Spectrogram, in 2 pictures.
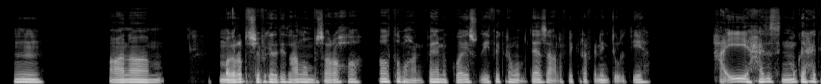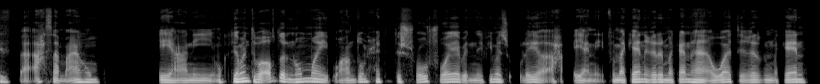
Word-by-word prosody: إمم، 115 -2 +4 0.7
أنا 105 +1 +5 0.7
ما 105 0 +6
جرّبتش 115 +5 +4
الفكرة 120 -2 +3
ديّة 115 0 0
عنهم 110 0 +3
بصراحة، 110 +2 -1
آه، 125 - +5
طبعًا 115 -8 -2
فاهمِك 115 -1 +2
كويّس 110 +2 0
ودي 105 - -2
فكرة 120 +2 -3
ممتازة 105 +1 -1
على 85 - -7
فكرة - - -7
في - - -20
اللي 100 - 0
أنتِ 100 - -5
قلتيها. 110 +1 -3 0.6
حقيقي 135 -2 +2
حاسس 125 +1 0
إن 105 - +2
ممكن 120 +3 +2
الحتّة 120 0 0
دي 110 - -5
تبقى - - -5
أحسن - - -2
معاهم، 105 +7 0 0.6
يعني 90 -3 0
ممكن 110 +4 -6
كمان 135 +2 +6
تبقى 125 -5 +3
أفضل 145 +1 +2
إن 110 - -1
هُم 130 +3 +2
يبقوا 105 -6 -2
عندهم 100 +7 -2
حتّة 125 +2 -4
الشعور 110 +2 -1
شويّة 120 0 +1
بإن 95 -3 -3
في 115 - -6
مسؤوليّة 110 -1 -1
أح - - -4
يعني 85 -4 -3
في - - -7
مكان 115 +3 +2
غير 110 +1 +2
مكانها 110 +1 +2
أو 95 - -1
وقت 115 -1 0
غير 100 +2 0
المكان، 105 +2 0
110 Hz, 200 wpm, -21 LUFS, 105-120 Hz, 0.7 s, ما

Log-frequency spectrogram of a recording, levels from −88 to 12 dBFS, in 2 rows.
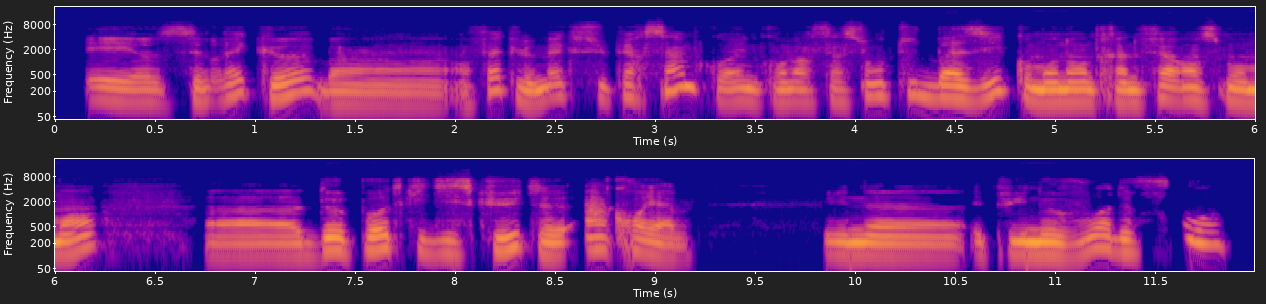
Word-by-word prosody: et 125 -2 0
heu, 115 0 -3
c'est 105 +5 -7
vrai 140 +10 -4
qu'en 95 - -3
fait, 210 -8 -5
le 105 - +1
mec 150 +6 -1
super 145 - -8
simple 240 +5 0
quoi! 115 0 -3
Une 115 - 0
conversation 110 +6 -4
toute 165 0 -7
basique 140 - +2
comme 110 - +4
on 110 - +6
est - - +5
en 115 0 +3
train 110 +1 0
de 110 - +3
faire 125 +3 +1
en 125 - +3
ce 115 - -7
moment, 115 +8 +4 0.5
heu, 100 0 0
2 135 +7 +4
potes 140 +6 +2
qui 125 - -9
discutent, 120 - -1
heu, 105 0 +2
incroyable. 125 -10 0 0.7
Une, 105 -1 +4
heu 95 -2 0
et 110 - -7
puis 110 - -1
une 110 0 +8
voix 110 +10 0
de 125 - +1
fou, 205 - -3
hein! 190 - -11
115 Hz, 205 wpm, -24 LUFS, 105-140 Hz, 0.7 s, une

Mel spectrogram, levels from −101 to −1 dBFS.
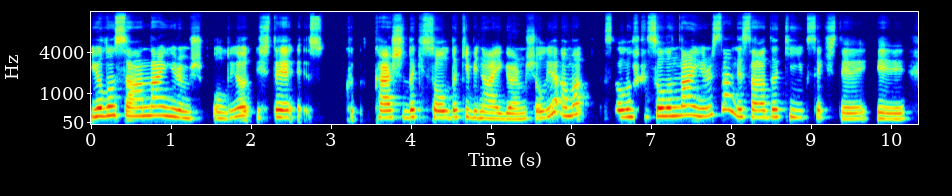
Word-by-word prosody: yolun 270 +4 +7
sağından 290 0 +2
yürümüş 230 -8 0
oluyor. 220 +9 -1
İşte, 475 0 +2
eee, - - -9
s - - -7 0.3
kı - - -13 0.2
karşıdaki 225 +1 +2
soldaki 230 +1 0
binayı 195 -4 -2
görmüş 180 +2 -3
oluyor 260 - -1
ama 285 +4 -2 0.2
solu 235 +1 +2 0.2
solundan 275 +4 +5
yürürsen 310 - -2
de 245 - +1
sağdaki 245 +1 -1
yüksek, 225 0 -9
işte, 190 -3 -5
eee, 180 -1 -3
240 Hz, 130 wpm, -24 LUFS, 215-275 Hz, 0.3 s, yolun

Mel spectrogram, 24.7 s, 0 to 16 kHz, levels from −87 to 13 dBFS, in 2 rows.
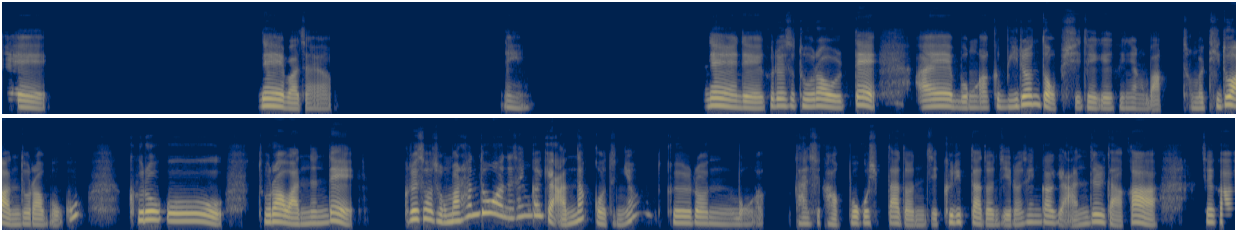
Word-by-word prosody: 네. 155 -6 0 2.1
네 195 -1 +4
맞아요. 135 -3 -5 1.7
네. 155 -1 -14 1.7
네네. 170 -7 +2
그래서 195 -1 -3
돌아올 185 -3 +1
때 205 0 +2 0.4
아예 185 +2 +2
뭔가 160 -1 -5
그 185 - -9
미련도 230 +8 +2
없이 150 +2 -3
되게 145 -3 -4
그냥 140 -2 -13
막 120 - -6 0.2
정말 145 0 -10
뒤도 205 +8 +4
안 140 -3 +4
돌아보고 150 - -3 0.4
그러고 220 - +4 0.3
돌아왔는데 175 0 +3 0.5
그래서 265 +2 +4
정말 220 -1 +2
한동안은 390 - +2
생각이 365 +2 -1
안 - - +2
났거든요. 380 - -4 0.3
그런 165 -5 -2
뭔가 - - -11 0.3
'다시 155 0 -9
가보고 170 +5 -3
싶다.'든지 140 -6 -4
'그립다.'든지 160 -9 -3
이런 135 +3 -5
생각이 190 -2 -4
안 140 +5 -5
들다가 185 - +2 0.4
제가 195 0 -3
175 Hz, 225 characters per minute, -24 LUFS, 150-205 Hz, 2.1 s, 네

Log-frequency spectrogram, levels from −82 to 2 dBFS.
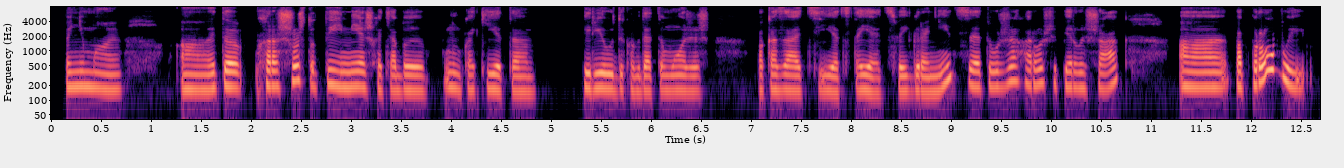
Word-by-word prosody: Понимаю, 185 -3 -2 0.6
а, 165 -1 -1
это 185 +1 +5
хорошо, 195 +5 +4
что 250 - -2
ты 205 +2 -1
имеешь 190 -1 +1
хотя 160 -1 -3
бы 160 -1 +3 0.2
ну 180 -2 -4
какие-то 160 -2 -2 0.5
периоды, 175 -2 +2
когда 155 0 -2
ты 160 - -6
можешь 160 -1 -3 0.4
показать 160 -1 -1
и 155 - 0
отстоять 150 -1 -1
свои 155 - 0
границы, 160 - -1
это 190 0 +1
уже 210 +6 -1
хороший 220 0 -3
1 185 -3 -3
шаг. 180 +7 -3 0.5
А, 185 -1 +2
попробуй, 235 - +4
175 Hz, 130 wpm, -21 LUFS, 160-190 Hz, 0.6 s, это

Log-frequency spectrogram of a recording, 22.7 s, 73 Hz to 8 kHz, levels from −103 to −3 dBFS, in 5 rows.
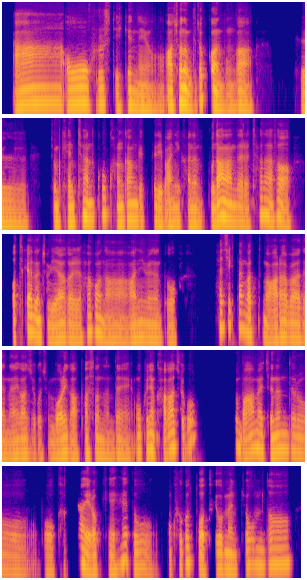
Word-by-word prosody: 아 110 +4 +3
어 110 +2 +6
그럴 105 0 -2
수도 105 - -10
있겠네요. 80 -2 -1
아 100 - +7
저는 110 -2 +7
무조건 100 -1 +3
뭔가 80 +2 0 0.7
그 85 -3 -2 0.4
좀 95 - 0
괜찮고 115 +8 0
관광객들이 100 -5 0
많이 85 +3 0
가는 85 -2 -2
무난한 110 +2 +7
데를 90 -4 -2
찾아서 110 - 0 0.3
어떻게 - - 0
하든 115 -4 +4
좀 90 -5 -6
예약을 90 0 +1
하거나 90 - -2
아니면은 90 -1 -1
또 85 +1 -4 0.6
한식당 155 -1 -3
같은 115 -2 -2
거 80 -1 +2
알아봐야 95 0 +2
되나 85 -2 -4
해 90 - -1
가지고 90 -3 -3
좀 80 0 -10
머리가 90 -1 +1
아팠었는데 90 -2 -4
어 110 - 0
그냥 115 +1 0
가 - - 0
가지고 130 +2 0 0.6
좀 - - -3
마음에 120 +1 +1
드는 115 +3 0
대로 95 -6 -5 0.2
뭐 90 -1 -4
각자 - - -4
이렇게 95 +1 0
해도 110 - -4 0.2
어 100 - -8
그것도 130 +6 -4
어떻게 90 +4 0
보면 100 -2 0
쪼금 120 +1 -4
더 130 +2 -2
95 Hz, 310 characters per minute, -25 LUFS, 85-115 Hz, 0.7 s, 아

